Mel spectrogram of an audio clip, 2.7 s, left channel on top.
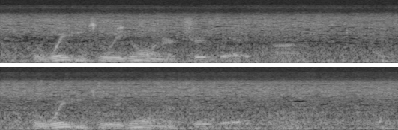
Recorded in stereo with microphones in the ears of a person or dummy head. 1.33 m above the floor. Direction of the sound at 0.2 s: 10° right (ahead or behind).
